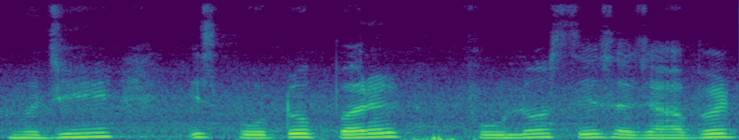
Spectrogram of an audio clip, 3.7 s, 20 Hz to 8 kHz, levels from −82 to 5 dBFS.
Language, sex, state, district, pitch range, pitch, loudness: Hindi, female, Madhya Pradesh, Umaria, 175-210 Hz, 195 Hz, -16 LUFS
